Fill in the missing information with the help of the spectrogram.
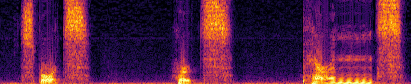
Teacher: Feel a crisp, percussive hiss between the tip of the tongue and the teeth.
